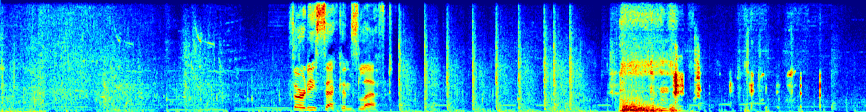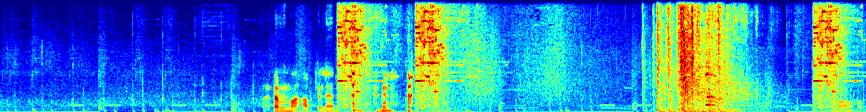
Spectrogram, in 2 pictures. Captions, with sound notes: & *laughs*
